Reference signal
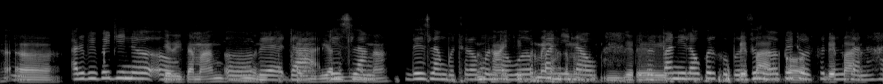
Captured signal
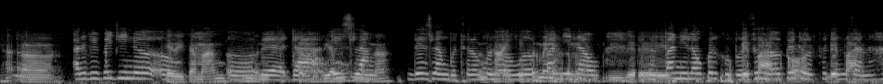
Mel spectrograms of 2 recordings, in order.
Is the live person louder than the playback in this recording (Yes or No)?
No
